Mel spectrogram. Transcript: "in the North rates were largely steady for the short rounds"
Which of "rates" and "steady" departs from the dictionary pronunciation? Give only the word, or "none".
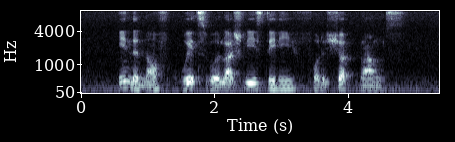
rates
